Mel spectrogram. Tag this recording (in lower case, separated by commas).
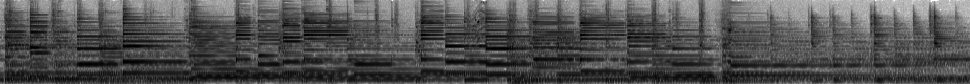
acoustic guitar, plucked string instrument, guitar, musical instrument, music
